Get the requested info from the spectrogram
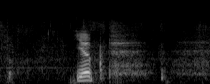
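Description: Quiet handling at a van's sliding door: a few faint clicks from hands working the fastenings of a mosquito net, with a short spoken "yep" about a second in.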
